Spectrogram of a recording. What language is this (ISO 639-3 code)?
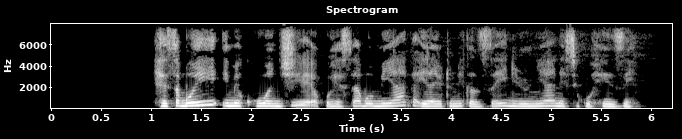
swa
